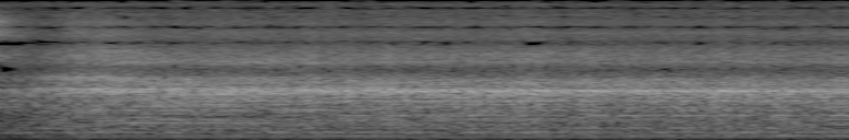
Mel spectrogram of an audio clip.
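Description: Steam sterilizer's vacuum pump running during the pre-vacuum phase: a steady mechanical hum with a high whine, growing louder in the first half-second and then holding level.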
